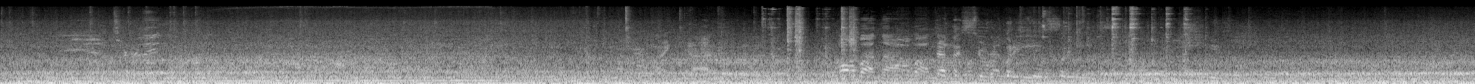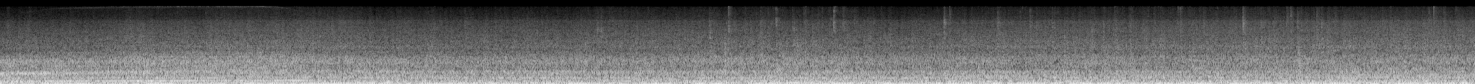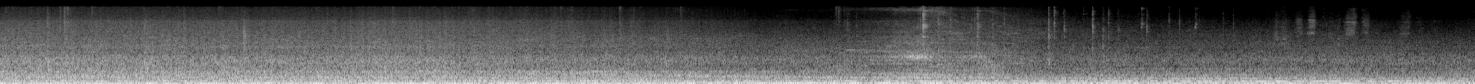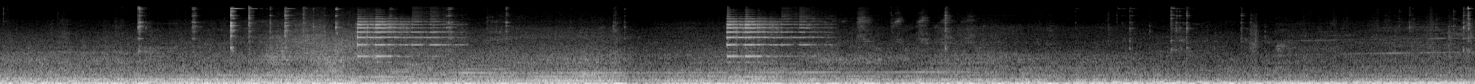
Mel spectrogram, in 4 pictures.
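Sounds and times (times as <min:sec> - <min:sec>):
car engine at speed: 0:00.0 - 0:59.0
tyre and road noise: 0:00.0 - 0:59.0.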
